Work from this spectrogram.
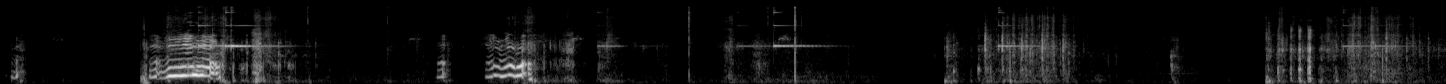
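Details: Male goat on a farm, showing unusual behaviour; two loud, wavering, harmonic bleats near the start, then softer, shorter bleats and bursts of breathy noise spaced over the rest, with a faint steady high tone.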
